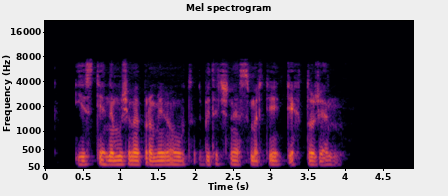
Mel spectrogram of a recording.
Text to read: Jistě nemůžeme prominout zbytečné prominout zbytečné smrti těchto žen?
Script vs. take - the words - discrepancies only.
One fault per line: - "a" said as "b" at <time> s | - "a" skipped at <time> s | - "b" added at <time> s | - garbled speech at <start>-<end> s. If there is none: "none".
- "prominout zbytečné" skipped at 2.6 s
